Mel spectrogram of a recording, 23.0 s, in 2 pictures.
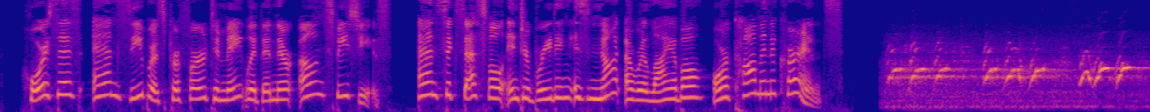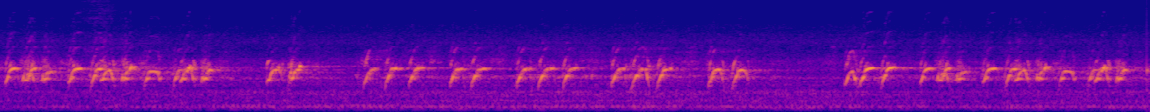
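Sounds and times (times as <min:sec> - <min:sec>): bird whistling calls: 0:08.9 - 0:19.2, 0:19.9 - 0:23.0.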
